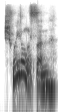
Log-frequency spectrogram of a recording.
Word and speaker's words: Schwedelson: Her name is Schween. Did I pronounce that correctly?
